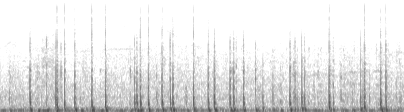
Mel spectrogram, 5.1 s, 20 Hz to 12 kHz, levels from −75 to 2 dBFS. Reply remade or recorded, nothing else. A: remade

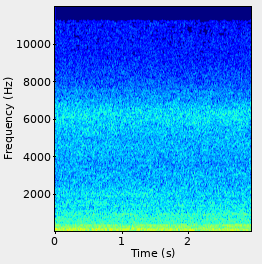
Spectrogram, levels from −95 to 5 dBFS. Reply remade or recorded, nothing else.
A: recorded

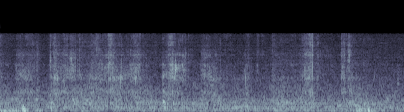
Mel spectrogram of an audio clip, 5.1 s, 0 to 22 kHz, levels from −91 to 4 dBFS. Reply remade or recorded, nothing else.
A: remade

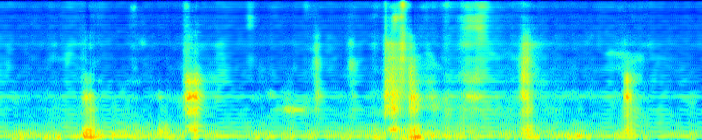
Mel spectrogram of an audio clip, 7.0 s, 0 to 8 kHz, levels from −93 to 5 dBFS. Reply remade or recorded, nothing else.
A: remade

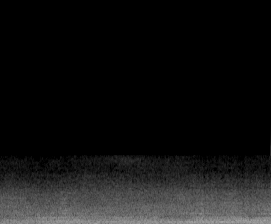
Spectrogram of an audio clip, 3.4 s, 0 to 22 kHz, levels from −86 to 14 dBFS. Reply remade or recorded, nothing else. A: remade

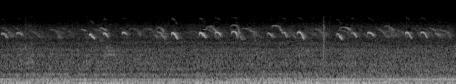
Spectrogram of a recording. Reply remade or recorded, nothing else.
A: recorded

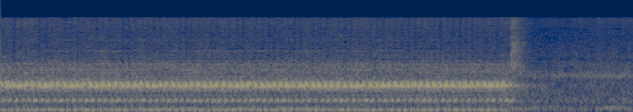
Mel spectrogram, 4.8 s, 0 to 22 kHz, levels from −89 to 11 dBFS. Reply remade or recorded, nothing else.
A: remade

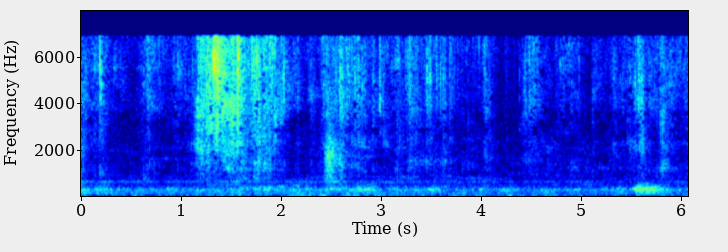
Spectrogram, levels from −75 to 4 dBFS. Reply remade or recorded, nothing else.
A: recorded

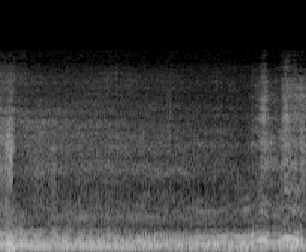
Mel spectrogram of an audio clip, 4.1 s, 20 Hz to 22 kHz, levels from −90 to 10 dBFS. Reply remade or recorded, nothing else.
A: recorded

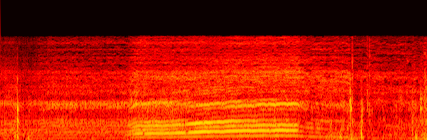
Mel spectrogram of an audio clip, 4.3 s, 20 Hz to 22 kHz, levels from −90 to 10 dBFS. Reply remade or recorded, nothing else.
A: remade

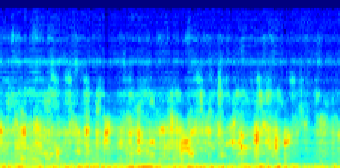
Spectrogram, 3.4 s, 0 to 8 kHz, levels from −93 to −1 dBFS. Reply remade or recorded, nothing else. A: remade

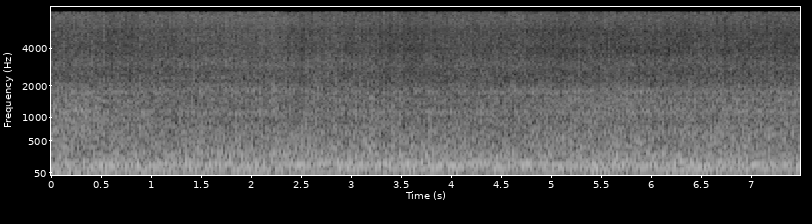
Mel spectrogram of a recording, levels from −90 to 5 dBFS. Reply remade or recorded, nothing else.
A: recorded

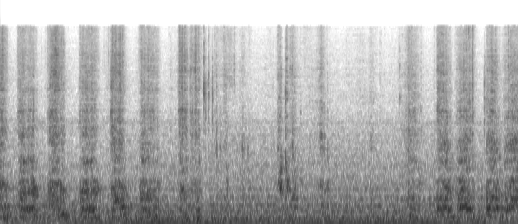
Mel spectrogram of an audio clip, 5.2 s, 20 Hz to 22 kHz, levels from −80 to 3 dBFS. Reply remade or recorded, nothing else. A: recorded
